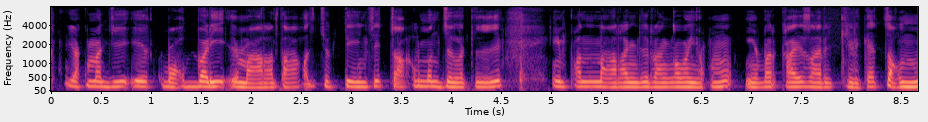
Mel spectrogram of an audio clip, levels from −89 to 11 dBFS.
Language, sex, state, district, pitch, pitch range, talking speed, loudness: Hindi, male, Uttarakhand, Tehri Garhwal, 170 Hz, 160-180 Hz, 165 wpm, -17 LUFS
